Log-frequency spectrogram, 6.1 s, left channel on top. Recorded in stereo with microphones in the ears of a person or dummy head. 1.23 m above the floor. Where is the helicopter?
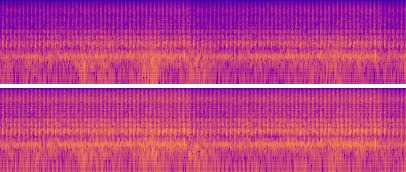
65° right (ahead or behind).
